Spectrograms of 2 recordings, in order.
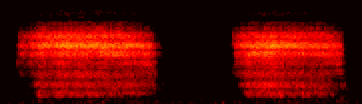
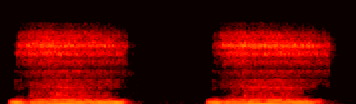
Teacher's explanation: S is unvoiced. They are the same, except when you make Z, your throat vibrates.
